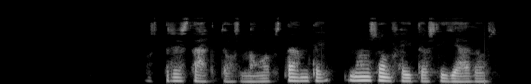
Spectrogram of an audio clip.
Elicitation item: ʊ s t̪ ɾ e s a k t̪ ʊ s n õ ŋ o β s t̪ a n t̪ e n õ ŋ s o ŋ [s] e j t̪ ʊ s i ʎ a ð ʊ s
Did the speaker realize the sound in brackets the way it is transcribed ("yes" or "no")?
no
